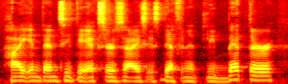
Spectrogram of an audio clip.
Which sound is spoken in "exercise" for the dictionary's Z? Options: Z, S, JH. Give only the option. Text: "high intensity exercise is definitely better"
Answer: S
